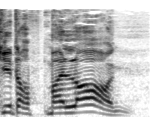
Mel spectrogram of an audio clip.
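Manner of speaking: high-pitched put-on Irish brogue. Trying to show how British people sound angry, the speaker lands on a put-on Irish accent. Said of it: "Wait, that's Irish".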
